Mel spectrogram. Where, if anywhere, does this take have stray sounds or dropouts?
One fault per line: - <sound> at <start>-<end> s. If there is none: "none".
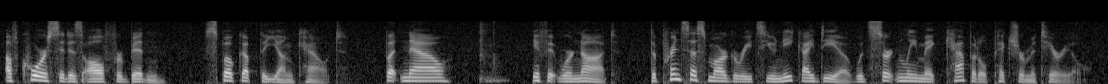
- sniff at 4.8-5.1 s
